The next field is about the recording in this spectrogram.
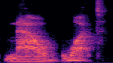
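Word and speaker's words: Nahuatl: you go and uh most americans have a really hard time pronouncing that so just saying like now what that's how you pronounce it that's the language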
